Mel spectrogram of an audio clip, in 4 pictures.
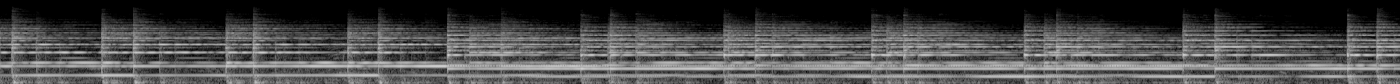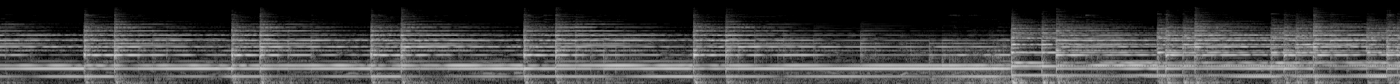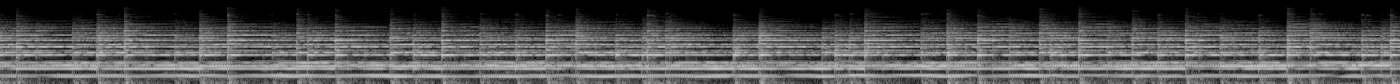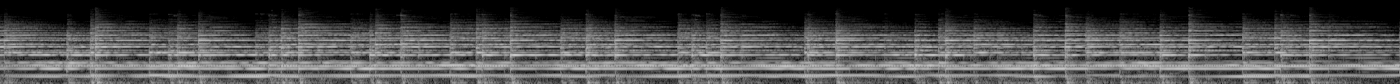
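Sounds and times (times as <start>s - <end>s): higher bell ringing: 0.0s - 56.0s
large church bell ringing: 0.0s - 56.0s.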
